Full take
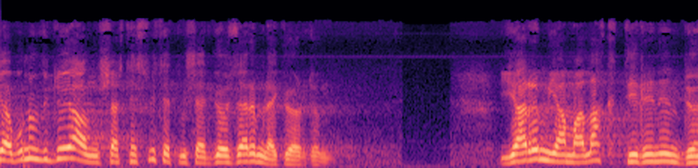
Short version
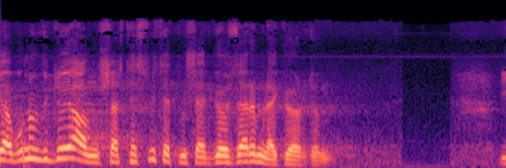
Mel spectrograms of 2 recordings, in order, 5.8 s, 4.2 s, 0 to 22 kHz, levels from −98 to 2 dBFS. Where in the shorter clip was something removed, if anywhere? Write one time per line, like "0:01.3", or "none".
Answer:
none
